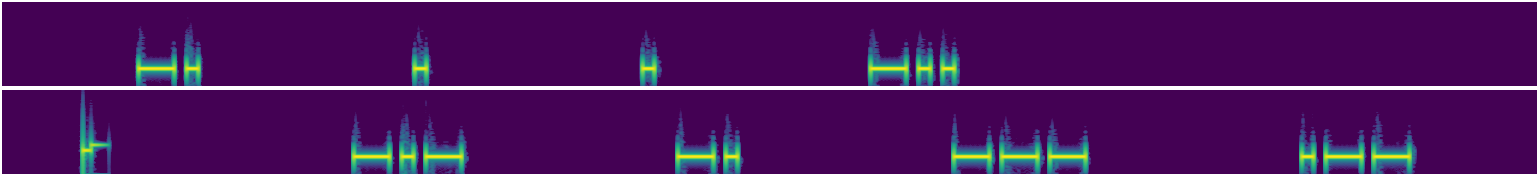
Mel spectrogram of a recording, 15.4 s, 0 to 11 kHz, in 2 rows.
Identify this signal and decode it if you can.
Morse code, heard as a keyed tone, about 20 wpm, spaced as for 7 wpm, 700 Hz. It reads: NEED KNOW
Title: 6x Character Spacing - Top 300 Words - 20wpm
